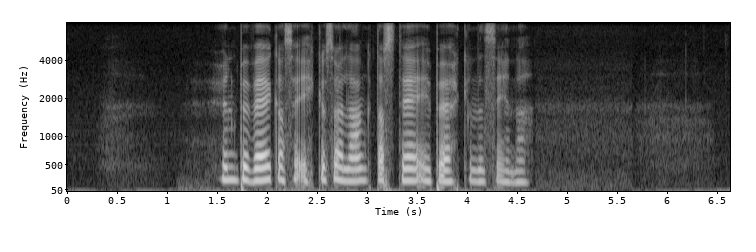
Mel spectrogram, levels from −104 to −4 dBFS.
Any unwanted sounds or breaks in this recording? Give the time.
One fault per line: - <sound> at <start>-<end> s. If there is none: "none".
none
